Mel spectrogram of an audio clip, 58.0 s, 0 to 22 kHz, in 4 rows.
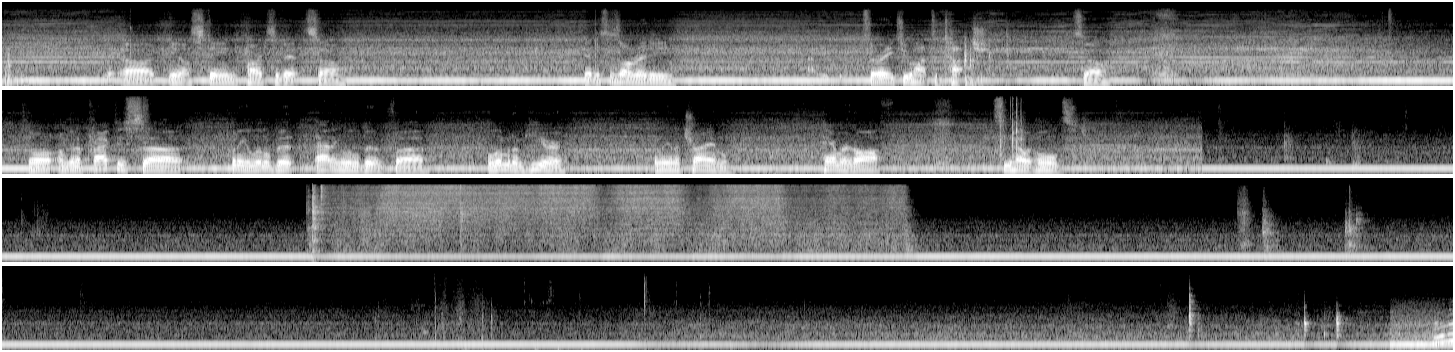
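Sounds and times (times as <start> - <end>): steady low hum: 0.0 - 35.6, 38.1 - 58.0
welding arc hissing crackle: 32.1 - 38.2.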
